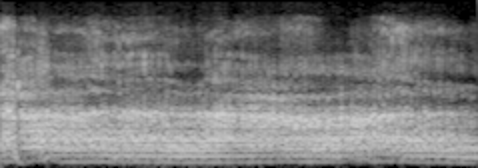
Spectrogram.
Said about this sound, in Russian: Лев.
